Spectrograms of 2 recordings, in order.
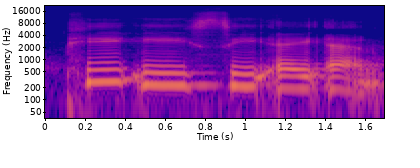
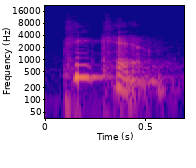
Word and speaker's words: pecan: So how do you say it? If you're from Vermont or these northern New England states and a little bit along the eastern seaboard, the pronunciation is pecan, okay? But as you can see by this kind of rosy shaded area, the majority of the country pronounces it pecan. So if we have some transplants around, you might hear somebody say pecan.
